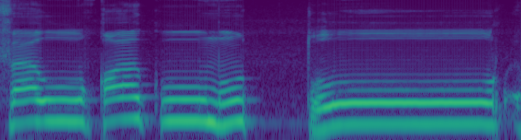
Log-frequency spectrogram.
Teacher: মুত্তুর পড়ার সময় একইভাবে মিম পাতলা, ত ভারী থাকবে এবং তুর, এখানে রটা ভারী করে আমাদেরকে থামতে হবে।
